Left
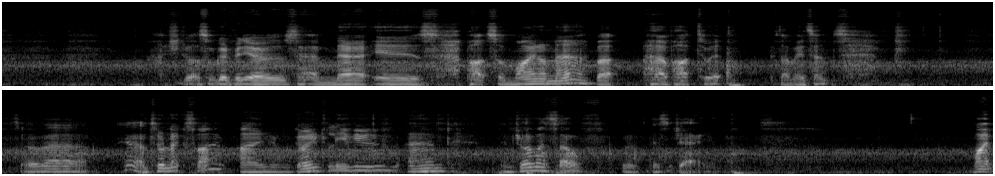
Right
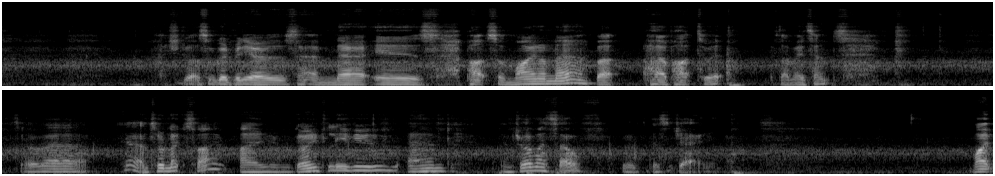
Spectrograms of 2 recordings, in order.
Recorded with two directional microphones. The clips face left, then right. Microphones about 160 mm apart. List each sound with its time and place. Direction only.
1.5 s speech: 20° right (ahead or behind)
10.3 s speech: 15° right (ahead or behind)
15.0 s speech: 10° right (ahead or behind)
19.6 s speech: 25° right (ahead or behind)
